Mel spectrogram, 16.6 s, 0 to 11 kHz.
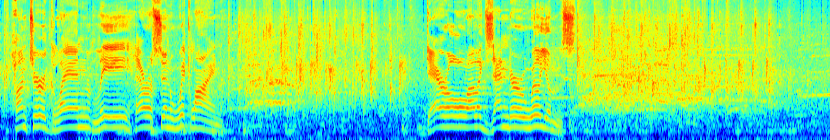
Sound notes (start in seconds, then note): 4.6 audience applauding; 4.6 audience members cheering; 11.0 audience applauding; 11.6 audience members cheering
